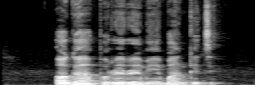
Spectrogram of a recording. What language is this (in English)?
Igbo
